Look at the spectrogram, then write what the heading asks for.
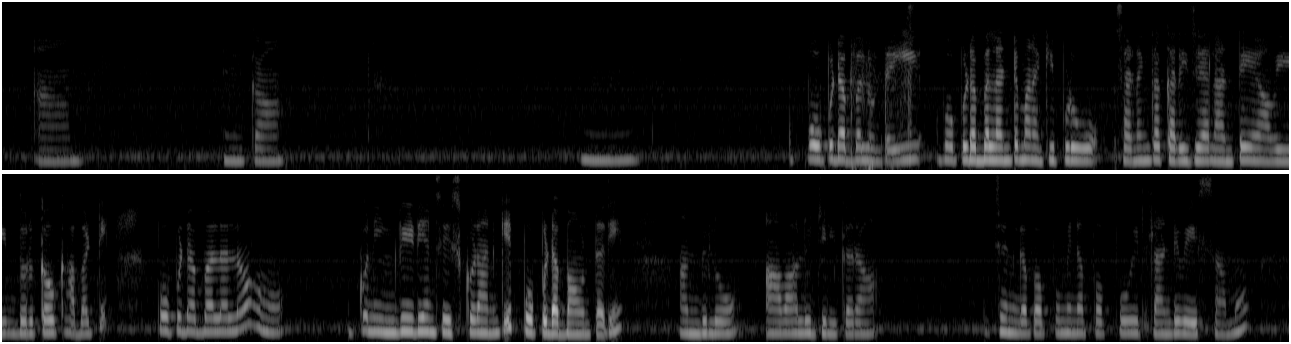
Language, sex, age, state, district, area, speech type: Telugu, female, 18-30, Telangana, Mahbubnagar, urban, spontaneous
